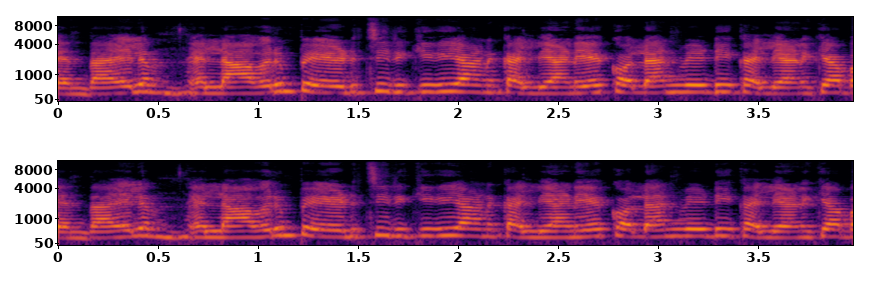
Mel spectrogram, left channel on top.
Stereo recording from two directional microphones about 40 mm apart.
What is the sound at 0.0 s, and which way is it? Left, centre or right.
A woman's voice, right.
